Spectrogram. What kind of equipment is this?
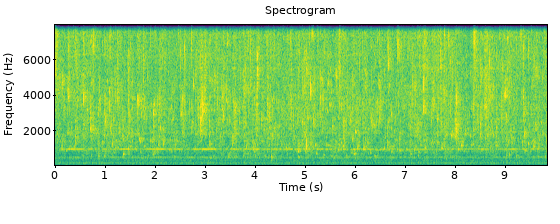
pump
